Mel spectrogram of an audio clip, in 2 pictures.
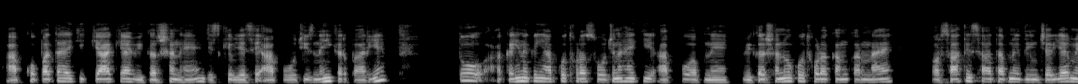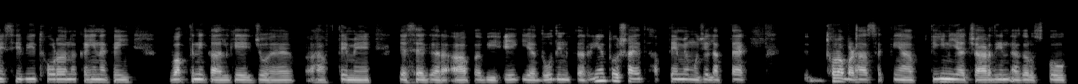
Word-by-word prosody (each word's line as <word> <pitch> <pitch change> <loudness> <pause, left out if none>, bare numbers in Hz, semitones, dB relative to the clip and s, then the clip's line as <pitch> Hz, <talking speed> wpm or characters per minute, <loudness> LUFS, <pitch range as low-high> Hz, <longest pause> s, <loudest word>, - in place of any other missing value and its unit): आपको - - -3
पता 120 +4 +3
है 135 -1 +2
कि - - -7
क्या-क्या 125 +1 +5
विकर्षण 110 +3 +1
हैं 110 +6 -2
जिसकी 105 - -6
वज़ह 110 +1 +1
से - - 0
आप 105 - -1
वो 105 - -3
चीज़ 230 0 -3
नहीं 155 -9 +5
कर - - -4
पा 105 -1 0
रही 135 - 0
हैं। 195 +4 +4 0.7
तो 175 -1 +3 0.3
कहीं 140 - +4
न 155 - +6
कहीं 150 0 +1
आपको 135 +2 0
थोड़ा 140 -2 0
सोचना 135 +1 +1
है 140 0 +3
कि 140 -1 -2
आपको 110 +2 -7
अपने 105 -1 -1 0.2
विकर्षणों 130 +6 +2
को 145 0 -1
थोड़ा 125 - +3
कम 120 - +2
करना 110 0 0
है 130 +2 0 0.4
और - - -1
साथ 115 +4 +1
ही 155 - +3
साथ 130 -5 -2
अपने 265 -1 +2
दिनचर्या 175 - +1
में 135 -2 +4
से 140 - -4
भी 250 +1 +1
थोड़ा 120 0 +1
ना, 120 0 0
कहीं 115 0 -2
न 115 - +1
कहीं 110 0 -2 0.4
वक्त 115 0 +2
निकाल 215 - +3
के 105 +1 0
जो 105 - 0
है 100 0 -1 0.3
हफ़्ते 100 0 -3
में 100 -1 +1 0.3
जैसे - - 0
अगर 105 -1 +1
आप 105 +2 +1
अभी 105 -1 -2
1 220 0 -1
या 220 - +1
2 220 - +1
दिन 230 -1 0
कर - - 0
रही - - -1
हैं 170 - +5
तो 165 - +2
शायद 130 -1 +1
हफ़्ते 250 - -3
में 240 0 +2
मुझे 230 +1 -2
लगता - - -2
है - - 0 0.9
थोड़ा 145 -1 +5
बढ़ा 115 -1 +3
सकती 110 0 -8
हैं। 110 - +2
आप, 105 - 0
3 250 0 +5
या 240 -1 +4
4 105 0 +3
दिन 115 +1 0
अगर 110 - 0
उसको 105 0 -2
120 Hz, 235 wpm, -24 LUFS, 110-150 Hz, 0.9 s, न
